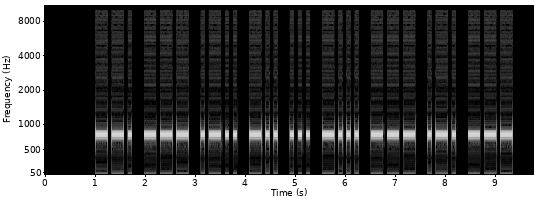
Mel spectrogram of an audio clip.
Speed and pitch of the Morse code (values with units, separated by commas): 15 wpm, 800 Hz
